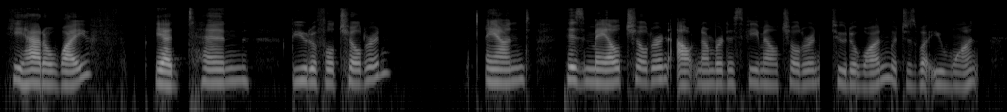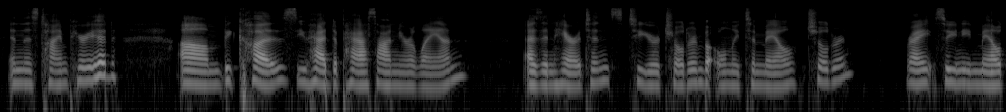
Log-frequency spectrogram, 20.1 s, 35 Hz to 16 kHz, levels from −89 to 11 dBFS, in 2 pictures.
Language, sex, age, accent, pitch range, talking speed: English, female, 40-59, American, 160-200 Hz, 160 wpm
